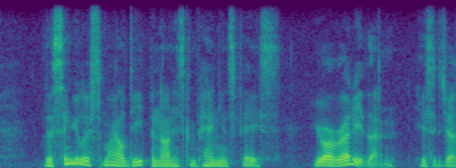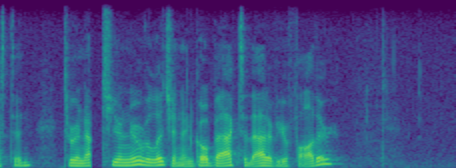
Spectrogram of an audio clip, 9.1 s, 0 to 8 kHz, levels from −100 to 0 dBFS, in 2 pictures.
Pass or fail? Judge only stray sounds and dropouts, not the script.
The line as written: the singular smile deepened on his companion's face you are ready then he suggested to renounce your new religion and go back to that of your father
fail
